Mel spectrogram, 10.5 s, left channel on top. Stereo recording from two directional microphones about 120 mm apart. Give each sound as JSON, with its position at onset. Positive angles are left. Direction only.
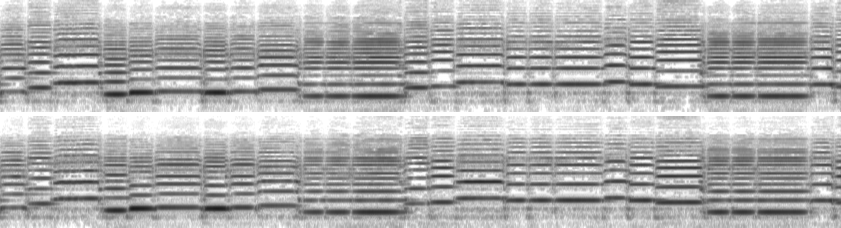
{"t": 1.0, "sound": "violin", "side_deg": 35}
{"t": 5.8, "sound": "violin", "side_deg": 40}
{"t": 6.4, "sound": "music", "side_deg": 30}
